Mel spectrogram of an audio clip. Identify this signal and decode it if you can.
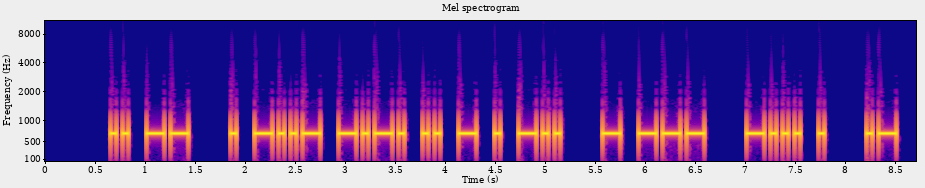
Morse code, heard as a keyed tone, about 20 wpm, 700 Hz. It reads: IM EXCITED TO BE A
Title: Sentences with 5-Word Phrases - 20wpm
